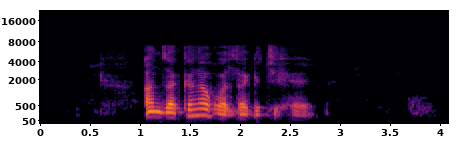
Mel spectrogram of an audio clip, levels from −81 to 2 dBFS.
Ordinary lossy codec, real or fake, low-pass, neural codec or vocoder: AAC, 32 kbps; fake; 7.2 kHz; codec, 24 kHz, 3.1 kbps, DualCodec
